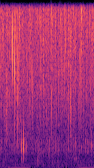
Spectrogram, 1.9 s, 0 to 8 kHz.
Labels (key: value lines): label: biophony, damselfish
recorder: SoundTrap 500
